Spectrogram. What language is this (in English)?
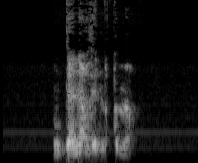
Kabyle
